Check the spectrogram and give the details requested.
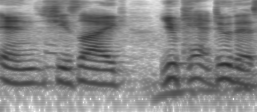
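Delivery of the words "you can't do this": put-on robotic voice. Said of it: "robot voice of, like, who Sally is".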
